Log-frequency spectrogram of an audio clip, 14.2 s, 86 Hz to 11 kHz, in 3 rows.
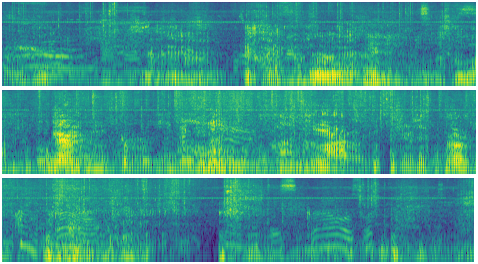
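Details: Lion pride feeding at night in South Luangwa National Park, Zambia, during a July 2007 safari; deep rumbling growls and snarls overlap throughout, mixed with people talking nearby in a vehicle.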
